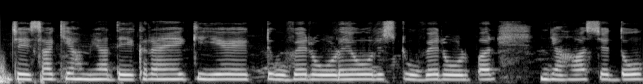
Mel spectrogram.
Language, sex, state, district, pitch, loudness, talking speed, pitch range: Hindi, female, Maharashtra, Chandrapur, 235 Hz, -13 LUFS, 215 wpm, 230-240 Hz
